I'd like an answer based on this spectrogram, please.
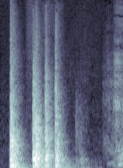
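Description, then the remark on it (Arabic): Four heavy, forceful knocks pound on Lot's wooden door in quick succession, loud, as people outside demand he open it or they will break it down, followed by a short lull and a faint rustle. “افتح الباب افتح الباب يا لوط، افتح افتح الباب وإلا كسرناها عليك.”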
